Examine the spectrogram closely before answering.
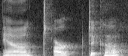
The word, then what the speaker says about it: Antarctica: What we want is, we do want the T, Antarctica. It's going to be light again on this T because this first syllable, ant, is unstressed, Antarctica. So we might use a bit of a stopped T there, ant. So I'm not leaving it off.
